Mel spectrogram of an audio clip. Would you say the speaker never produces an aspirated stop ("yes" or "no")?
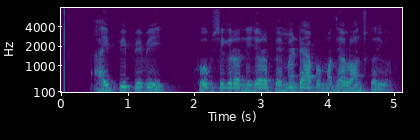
no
